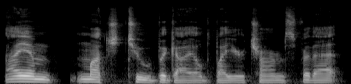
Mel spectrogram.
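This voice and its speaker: A man's voice: low-pitched, measured pace. A man playing a courtly, devoted, youthful vampire boyfriend in a romantic audio roleplay, with archaic, formal wording and tender endearments. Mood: flustered, indignant. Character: courtly, devoted 128-year-old male vampire boyfriend, youthful, doting.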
